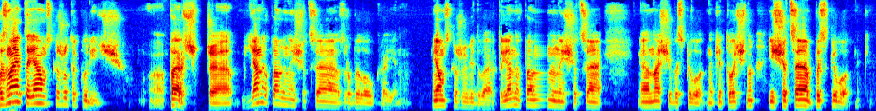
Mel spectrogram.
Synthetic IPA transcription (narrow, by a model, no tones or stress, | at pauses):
ʋɪznɑjɪt̪ɛjaʋamskɐʒut̪ɐkuɾʲit͡ʃ | pɛrʃɛjanewpɛwnenɪjʃt͡ʃɔt̪sɛzrɔbɪlˠɐʊkɾɐjinɐ | jaʋamskɐʒuʋʲid̪ʋɛrt̪ɔjanewpɛwnenɪjʃt͡ʃɔt̪sɛ | nɑʃʲibespʲilˠɔt̪nɪkɪt̪ɔt͡ʃnɔiʃt͡ʃɔt̪sɛbespʲilˠɔt̪nɪkɪ̥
